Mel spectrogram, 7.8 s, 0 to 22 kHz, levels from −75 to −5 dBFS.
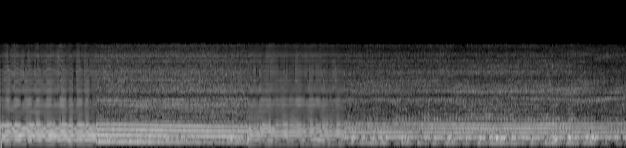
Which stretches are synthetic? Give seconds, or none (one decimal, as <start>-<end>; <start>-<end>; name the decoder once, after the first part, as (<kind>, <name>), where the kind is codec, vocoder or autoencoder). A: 0.0-1.2 (vocoder, BigVGAN v2); 3.1-4.3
